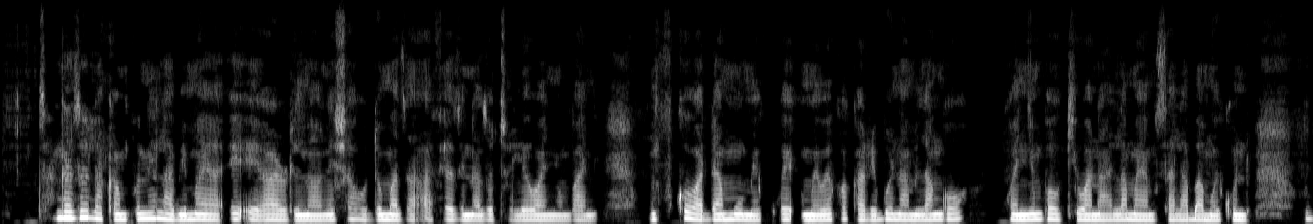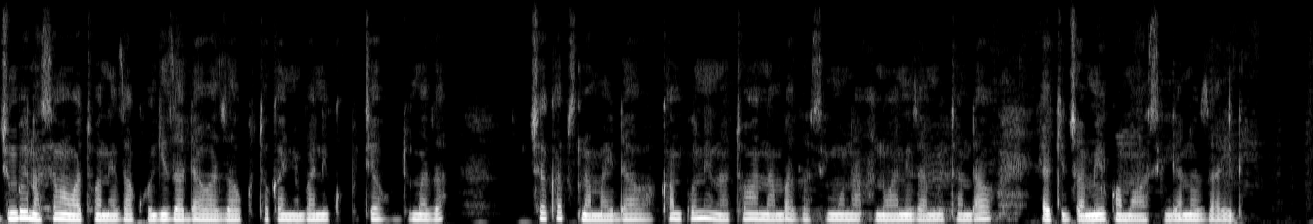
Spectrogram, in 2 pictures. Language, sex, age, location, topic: Swahili, female, 18-24, Kisumu, finance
